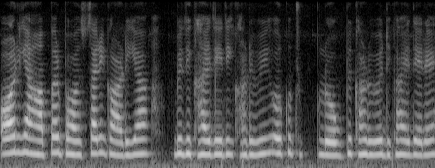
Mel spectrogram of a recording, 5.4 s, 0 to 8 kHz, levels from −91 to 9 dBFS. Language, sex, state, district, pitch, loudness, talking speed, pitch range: Hindi, female, Chhattisgarh, Bilaspur, 250 Hz, -19 LUFS, 230 wpm, 240-260 Hz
